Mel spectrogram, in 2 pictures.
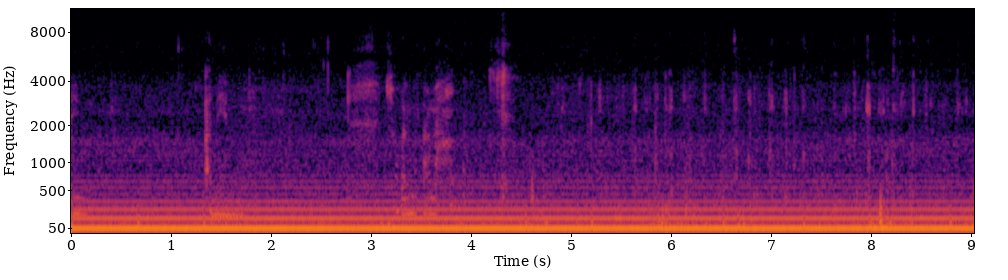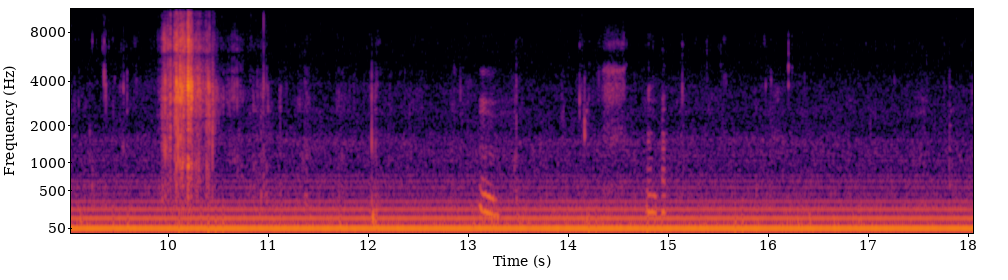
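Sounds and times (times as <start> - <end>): low electrical hum: 0.0 - 18.0
crunch of biting fried food: 4.3 - 12.2
faint chewing clicks: 4.3 - 12.2, 15.1 - 16.4.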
